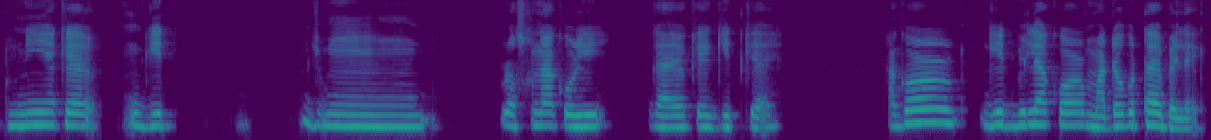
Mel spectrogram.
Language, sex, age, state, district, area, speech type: Assamese, female, 45-60, Assam, Biswanath, rural, spontaneous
